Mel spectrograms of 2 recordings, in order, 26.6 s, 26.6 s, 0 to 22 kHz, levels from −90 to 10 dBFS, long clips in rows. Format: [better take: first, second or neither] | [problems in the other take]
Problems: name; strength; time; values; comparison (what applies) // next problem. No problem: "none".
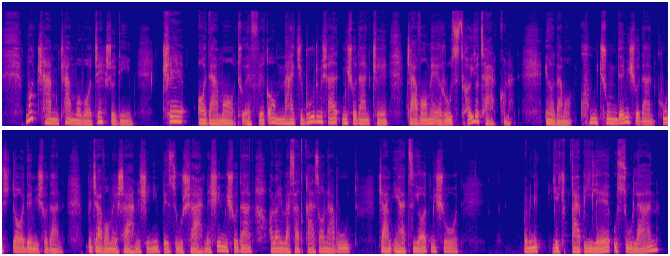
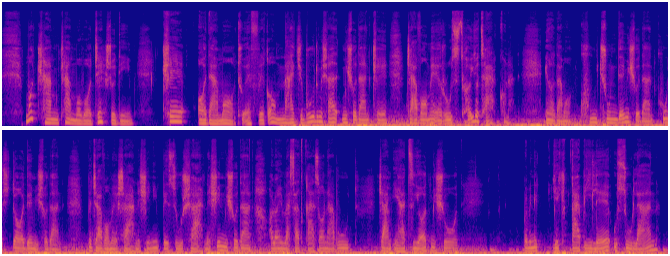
first | low rumble; faint; from 5.5 s on; 20 dB below the speech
